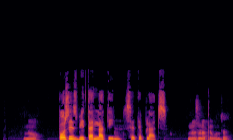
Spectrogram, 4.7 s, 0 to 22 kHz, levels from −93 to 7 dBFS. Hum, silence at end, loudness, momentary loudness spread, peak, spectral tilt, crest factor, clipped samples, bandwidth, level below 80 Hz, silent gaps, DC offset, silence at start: none; 0.1 s; -23 LUFS; 20 LU; -4 dBFS; -5 dB/octave; 20 dB; under 0.1%; 9.2 kHz; -76 dBFS; none; under 0.1%; 0.5 s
